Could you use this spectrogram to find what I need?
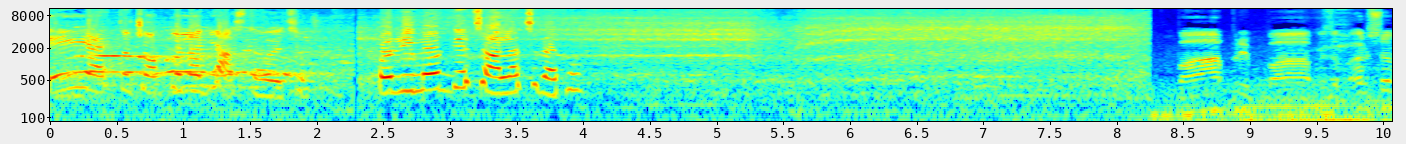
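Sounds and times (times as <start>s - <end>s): shopping mall background hum: 0.0s - 8.3s.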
